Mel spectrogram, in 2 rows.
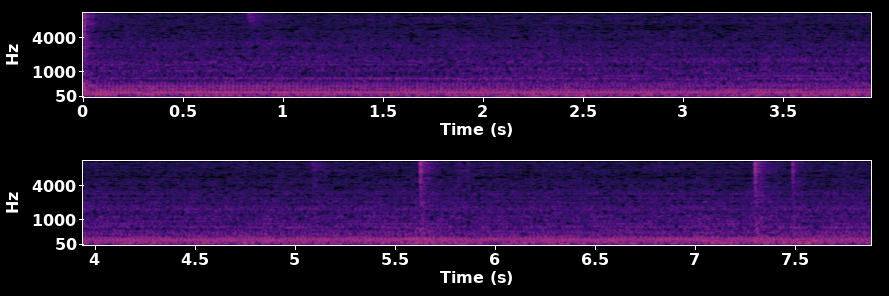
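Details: Samsung WW75TA046TE/SP replacement washer, sixth day of use, noise worsening each wash: steady loud drone, strong low hum, faint occasional clicks during wash; loud abnormal noise, cause unclear.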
